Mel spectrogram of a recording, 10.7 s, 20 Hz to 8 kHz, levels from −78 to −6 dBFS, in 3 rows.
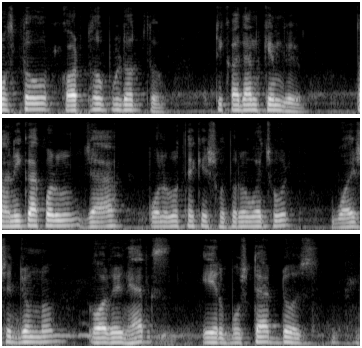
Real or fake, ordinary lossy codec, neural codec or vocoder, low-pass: fake; none; codec, 24 kHz, 0.9 kbps, WavTokenizer, small release; 7.2 kHz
